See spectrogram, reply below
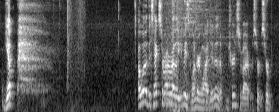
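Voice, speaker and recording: A woman giving casual gameplay commentary in a lowish voice that swings up and down a lot. She is upbeat and chatty and rambles, often correcting herself mid-sentence. Faint noise sits behind her. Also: very animated, brisk. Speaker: gaming channel host.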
